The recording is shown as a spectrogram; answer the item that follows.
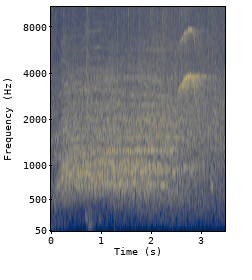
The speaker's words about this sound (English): You got some applause this time. That was good.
